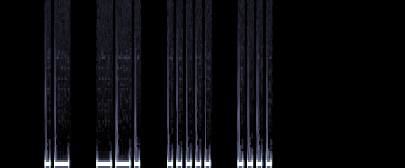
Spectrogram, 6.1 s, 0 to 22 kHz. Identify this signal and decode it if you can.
Morse code, heard as a keyed tone, about 17 wpm, spaced as for 12 wpm, 700 Hz. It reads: AG5H
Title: USA Call Signs - 4 Characters - 2x Character Spacing - 17wpm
